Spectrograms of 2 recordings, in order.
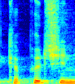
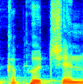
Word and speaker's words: capuchin: and said like hey you need to make your pronunciation work by focusing on the chin it's like actually the chin on your body it's a capuchin monkey and I was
